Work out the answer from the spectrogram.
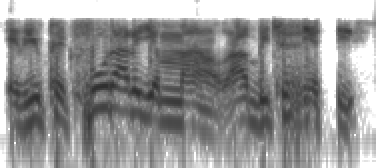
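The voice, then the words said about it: New York accent. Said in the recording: “You have a very distinct voice. You have that New York accent.”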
